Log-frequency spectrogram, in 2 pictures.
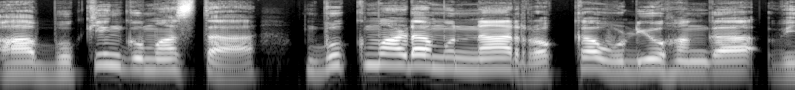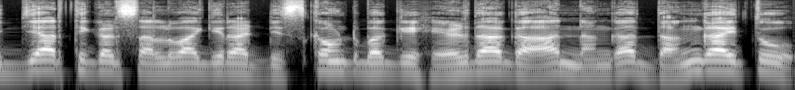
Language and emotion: Kannada, surprised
